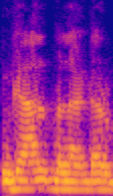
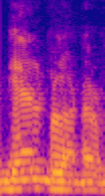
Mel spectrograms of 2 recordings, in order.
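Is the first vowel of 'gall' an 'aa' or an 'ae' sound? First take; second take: aa; ae. First: The first vowel is an open 'aa' sound. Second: The first vowel is a front 'ae' sound. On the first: The speaker calls it wrong. "गाल ब्लाडर बोला" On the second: The speaker calls it right. "गैल ब्लाडर बोला जाता है"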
